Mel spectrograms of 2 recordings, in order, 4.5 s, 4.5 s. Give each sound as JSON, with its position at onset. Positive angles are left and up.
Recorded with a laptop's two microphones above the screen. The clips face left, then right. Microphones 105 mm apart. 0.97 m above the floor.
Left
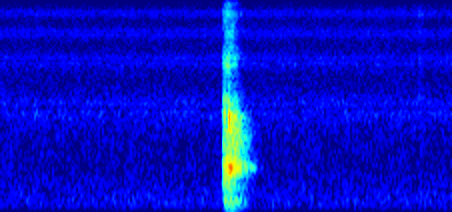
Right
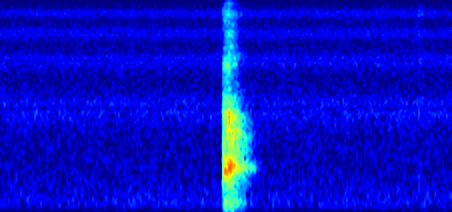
{"t": 2.2, "sound": "dripping", "side_deg": -50, "distance_m": 0.8}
